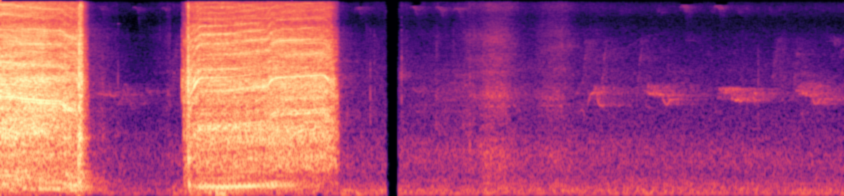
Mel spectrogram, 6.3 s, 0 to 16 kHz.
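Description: Kobalt 24-volt brushless cordless driver driving a screw into a wooden board in two bursts of about a second each, with a short pause between. After the second burst only faint outdoor background remains.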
